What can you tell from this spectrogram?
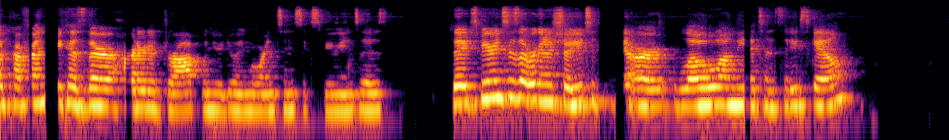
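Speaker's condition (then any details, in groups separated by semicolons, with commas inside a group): No condition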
